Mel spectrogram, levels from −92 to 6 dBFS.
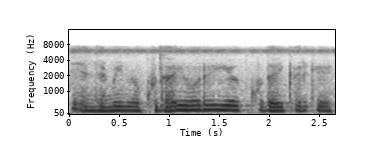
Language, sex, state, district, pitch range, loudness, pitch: Hindi, female, Bihar, Patna, 165-195 Hz, -15 LUFS, 175 Hz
